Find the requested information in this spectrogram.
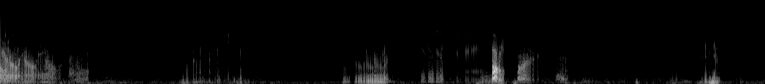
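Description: Loud, groaning and squeaky stomach growls in short bursts over quiet; ordinary bowel sounds.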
